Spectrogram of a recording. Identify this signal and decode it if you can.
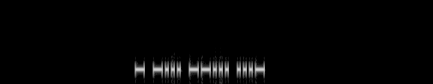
Morse code, heard as a keyed tone, about 39 wpm, 700 Hz. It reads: TB7V
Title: DXCC-100 Call Signs - 4 Characters - Repeated 3x - 40wpm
